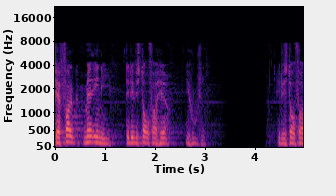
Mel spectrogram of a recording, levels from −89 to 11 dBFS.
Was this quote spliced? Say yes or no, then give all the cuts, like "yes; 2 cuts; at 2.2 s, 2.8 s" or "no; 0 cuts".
no; 0 cuts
